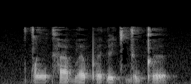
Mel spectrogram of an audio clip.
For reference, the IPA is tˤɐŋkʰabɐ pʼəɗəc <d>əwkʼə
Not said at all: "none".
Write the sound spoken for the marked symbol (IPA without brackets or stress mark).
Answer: d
